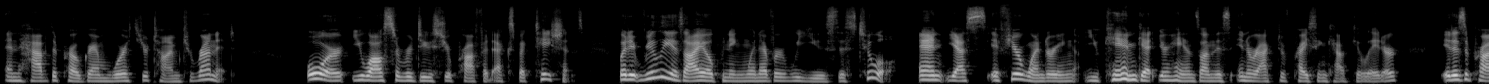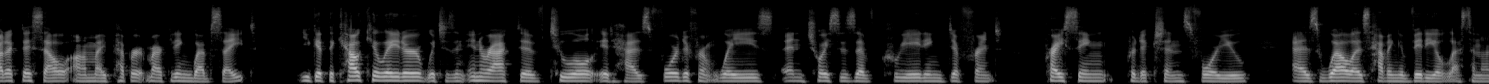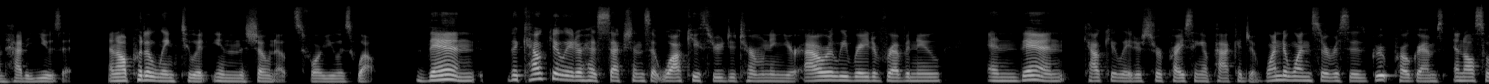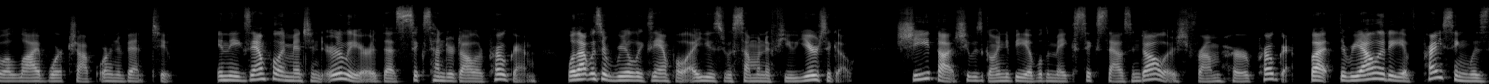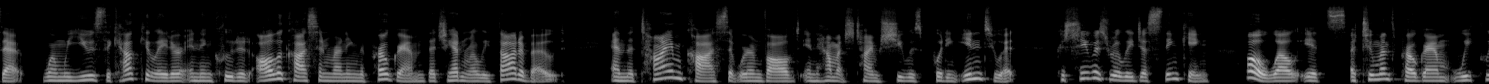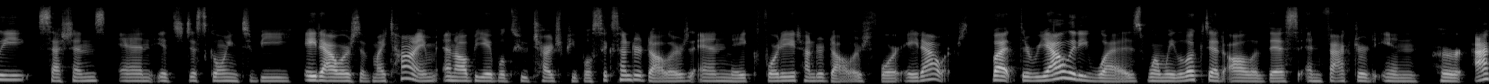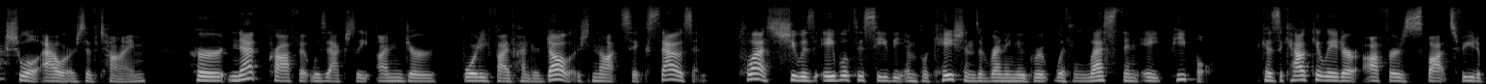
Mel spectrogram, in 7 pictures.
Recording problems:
none

